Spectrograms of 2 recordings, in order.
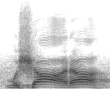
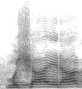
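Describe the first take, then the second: First: The vowel before the last syllable is a. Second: The vowel before the last syllable is i. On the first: The speaker calls it right. "इसी तर्ज पे पढ़ने हैं" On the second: The speaker calls it wrong. "गलत है"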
